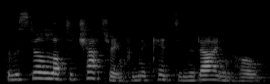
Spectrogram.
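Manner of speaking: plain reading voice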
